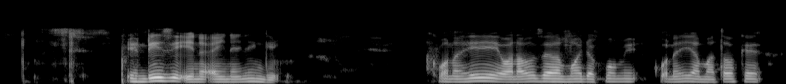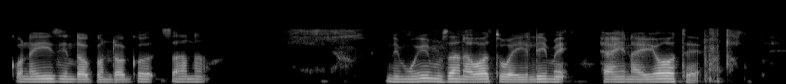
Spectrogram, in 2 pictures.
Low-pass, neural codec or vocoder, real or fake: 5.4 kHz; codec, 16 kHz, 4 kbps, X-Codec, HuBERT features, trained on LibriSpeech; fake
